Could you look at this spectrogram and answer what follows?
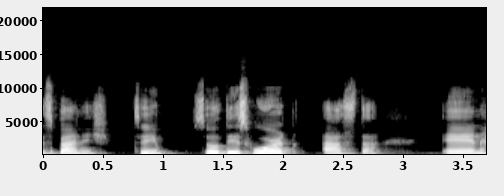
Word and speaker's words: hasta: Like when I say that, it's like the pronunciation, because remember, H in Spanish is silent. You never say it, okay?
